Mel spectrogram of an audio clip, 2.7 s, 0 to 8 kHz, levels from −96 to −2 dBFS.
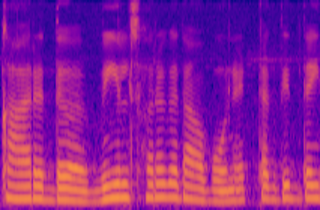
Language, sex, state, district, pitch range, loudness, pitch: Kannada, female, Karnataka, Belgaum, 160-185 Hz, -32 LUFS, 175 Hz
